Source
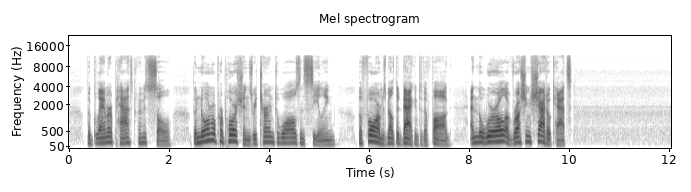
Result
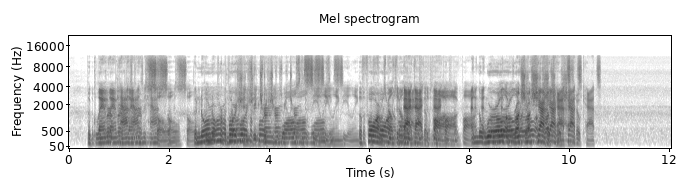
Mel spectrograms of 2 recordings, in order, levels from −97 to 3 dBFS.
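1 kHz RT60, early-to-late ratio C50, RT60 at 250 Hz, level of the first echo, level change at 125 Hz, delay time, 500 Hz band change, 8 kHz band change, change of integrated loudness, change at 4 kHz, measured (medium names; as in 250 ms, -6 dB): no reverb, no reverb, no reverb, -12.0 dB, +2.5 dB, 69 ms, +2.5 dB, +7.0 dB, +3.0 dB, +6.0 dB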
